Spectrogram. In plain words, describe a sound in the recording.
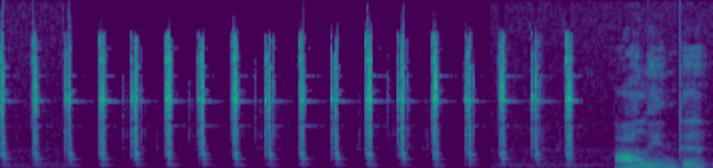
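A timer ticks quickly and evenly.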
